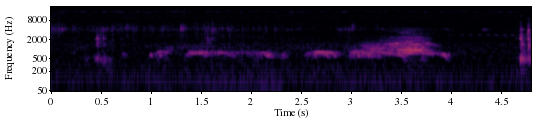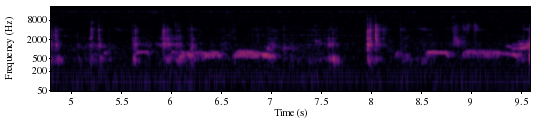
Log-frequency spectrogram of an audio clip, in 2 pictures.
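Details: Caged decoy spotted dove giving rapid, eager coos meant to provoke wild doves. Low, rounded coo phrases repeat through the recording over a quiet background, with scattered sharp clicks and knocks.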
